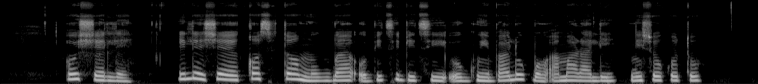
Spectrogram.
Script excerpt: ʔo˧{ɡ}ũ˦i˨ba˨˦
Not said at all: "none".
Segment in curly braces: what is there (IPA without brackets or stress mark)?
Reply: ɡ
